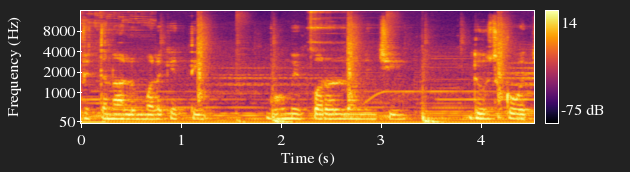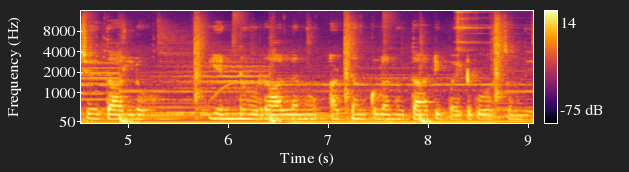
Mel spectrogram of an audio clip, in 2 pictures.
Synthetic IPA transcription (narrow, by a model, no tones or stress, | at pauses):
ʋit̪ːɐnaːlumɔlɐke̞t̪ːi | bʱuːmipɔɾɐlːoːnuɲt͡ʃi | d̪uːsu̥kuʋɐt͡ʃːe̞ːd̪aːɾlo̞ː | e̞nːuːɾaːlːɐnuɐɖːɐŋkulɐnud̪aːʈibɐjʈɐkuʋɐst̪und̪i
